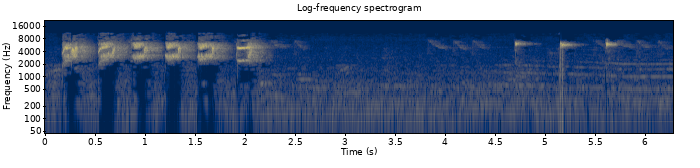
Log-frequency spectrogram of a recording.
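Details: Lovebird, its sound played to make other lovebirds answer and chatter at length; five harsh, buzzy chirps in quick succession, then after a quiet gap three thin, high whistled notes.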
